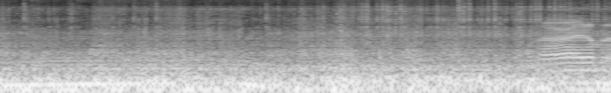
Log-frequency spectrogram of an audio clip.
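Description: Steady low rumble of a vehicle driving on a dirt road, heard from inside the cab: engine and tyres running on the unpaved surface. A voice starts speaking near the end.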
